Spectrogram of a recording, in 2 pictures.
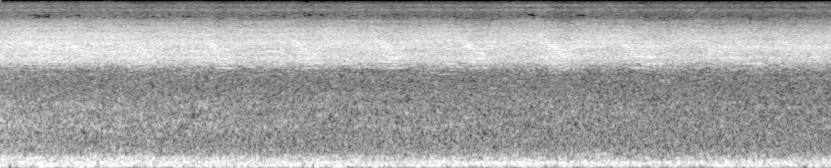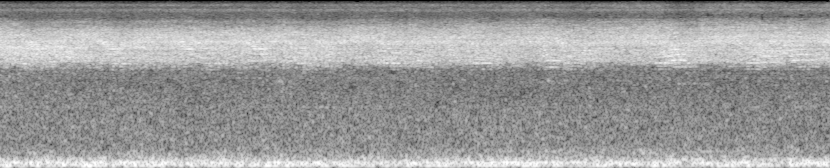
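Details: Shrill, loud cicada drone at sunset, continuous high buzzing that softens slightly after the first few seconds, with low background rumble.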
